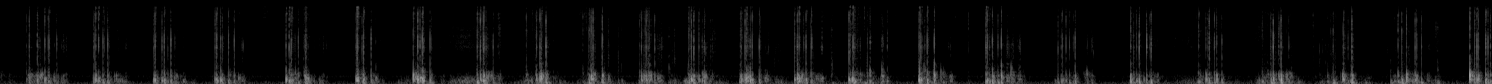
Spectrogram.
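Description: Long gold metal finger-jewelry nail caps scratch across a flat, solid blue glitter faux leather sheet in steady, repeated strokes. Each stroke makes a short, dry, rasping scrape that is weighted toward the low end, with a faint brighter grit on top. The strokes are separated by brief silences and leave no ringing tail.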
